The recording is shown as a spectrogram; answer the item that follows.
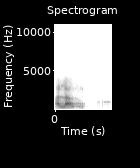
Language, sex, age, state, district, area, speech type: Urdu, female, 30-45, Uttar Pradesh, Muzaffarnagar, urban, conversation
